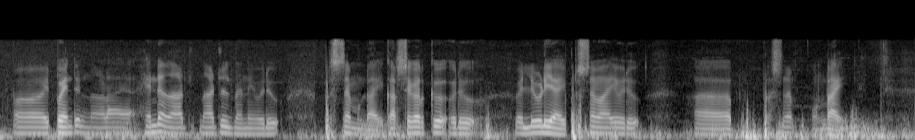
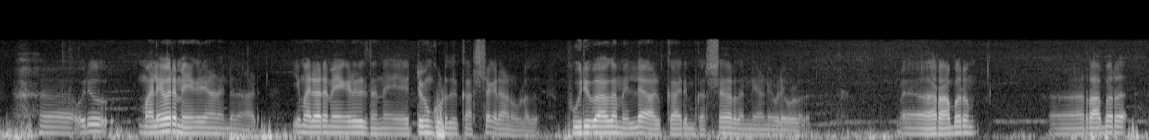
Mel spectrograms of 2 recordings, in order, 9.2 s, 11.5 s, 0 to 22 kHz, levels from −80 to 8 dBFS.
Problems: none marked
